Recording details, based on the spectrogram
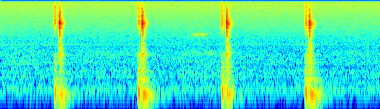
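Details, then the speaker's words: Planar/Autoterm diesel heater first run in a campervan: sharp, loud ticks a little over once a second, speeding up, from the fuel dosing pump, amplified by the surface it is mounted on; pump working normally. "it turns out already mounting the pump on the side of this is a terrible idea is it's simply acting as a giant amplifier for the ticking but hey the pump is pumping"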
